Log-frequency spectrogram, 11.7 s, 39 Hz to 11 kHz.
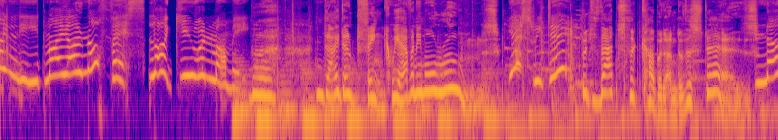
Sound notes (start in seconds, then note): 3.7 sighing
